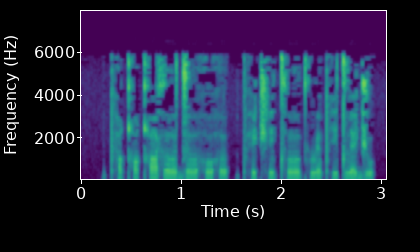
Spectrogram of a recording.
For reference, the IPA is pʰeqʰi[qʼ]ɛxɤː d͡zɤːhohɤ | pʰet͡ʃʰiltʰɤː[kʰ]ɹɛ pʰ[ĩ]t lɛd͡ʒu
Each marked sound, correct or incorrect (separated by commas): incorrect, correct, incorrect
